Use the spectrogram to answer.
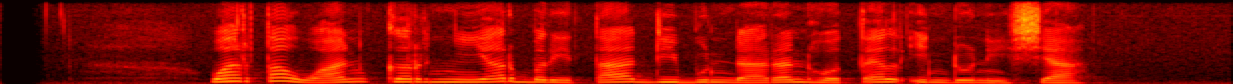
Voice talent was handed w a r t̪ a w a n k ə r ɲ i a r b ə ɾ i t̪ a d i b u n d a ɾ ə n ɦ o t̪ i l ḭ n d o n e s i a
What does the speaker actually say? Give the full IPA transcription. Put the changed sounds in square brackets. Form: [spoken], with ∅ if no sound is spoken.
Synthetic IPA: w a r t̪ a w a n k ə r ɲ i a r b ə ɾ i t̪ a d i b u n d a ɾ [a] n ɦ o t̪ [ɛ] l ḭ n d o n e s i a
